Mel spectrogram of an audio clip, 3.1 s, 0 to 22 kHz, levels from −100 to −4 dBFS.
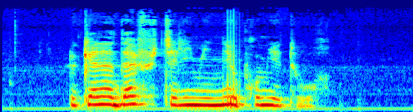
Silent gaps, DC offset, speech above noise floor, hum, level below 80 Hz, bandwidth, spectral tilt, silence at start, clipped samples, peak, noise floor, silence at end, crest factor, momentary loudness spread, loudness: none; under 0.1%; 39 dB; none; -60 dBFS; 11 kHz; -6 dB/octave; 0.55 s; under 0.1%; -2 dBFS; -52 dBFS; 0.75 s; 14 dB; 10 LU; -13 LUFS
